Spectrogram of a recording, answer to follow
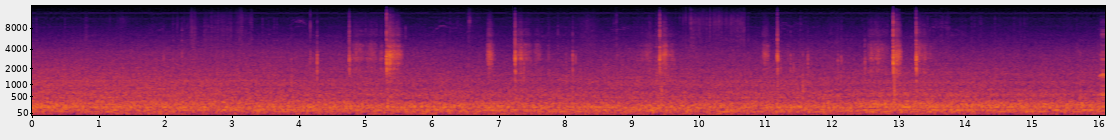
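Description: Steady low hum of room background noise, with a handful of short, faint clicks and scrapes scattered through it. The clearest come about five seconds in and again about thirteen seconds in.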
